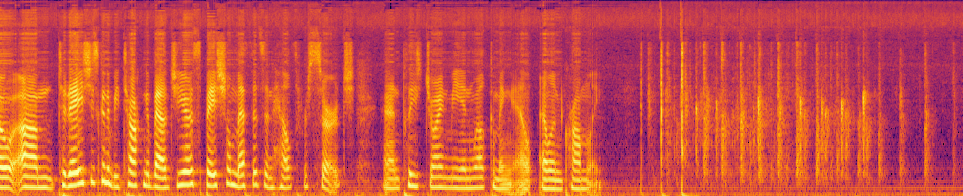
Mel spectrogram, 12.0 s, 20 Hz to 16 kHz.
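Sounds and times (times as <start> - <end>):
audience applauding: 8.1 - 12.0.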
